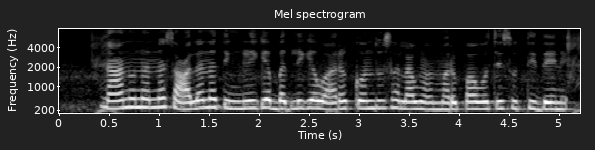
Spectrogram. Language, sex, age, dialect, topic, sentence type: Kannada, female, 18-24, Northeastern, banking, statement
